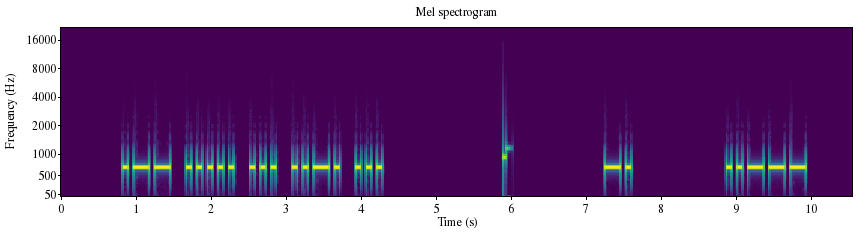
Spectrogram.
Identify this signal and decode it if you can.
Morse code, heard as a keyed tone, about 17 wpm, spaced as for 12 wpm, 700 Hz. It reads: W5SFS N2
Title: USA Call Signs - 5 Characters - 6x Character Spacing - 17wpm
